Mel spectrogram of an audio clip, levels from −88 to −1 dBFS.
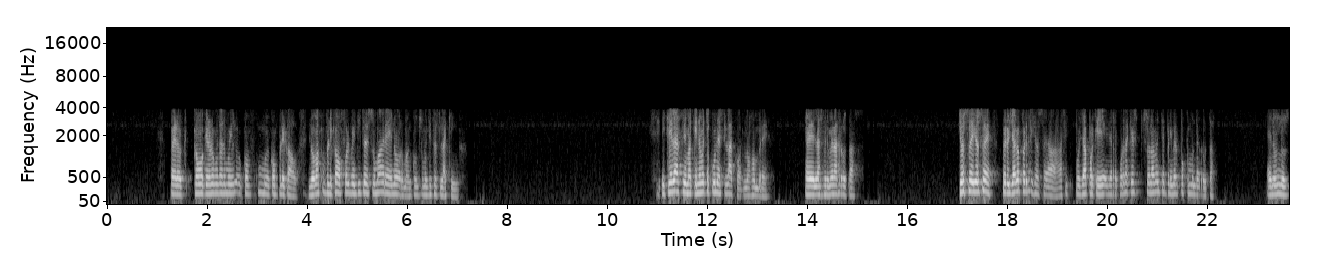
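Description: Speech runs through a GSM full-rate codec from start to finish. The voice sounds buzzy and gravelly, and nothing survives above 3.8 kHz. That fits a 13 kbps channel.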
